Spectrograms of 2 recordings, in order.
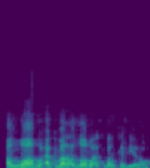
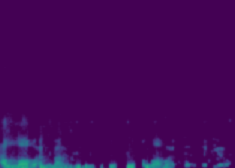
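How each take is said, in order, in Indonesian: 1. Frasanya berjalan terus tanpa jeda. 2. Ada jeda singkat setelah frasa pertama.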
